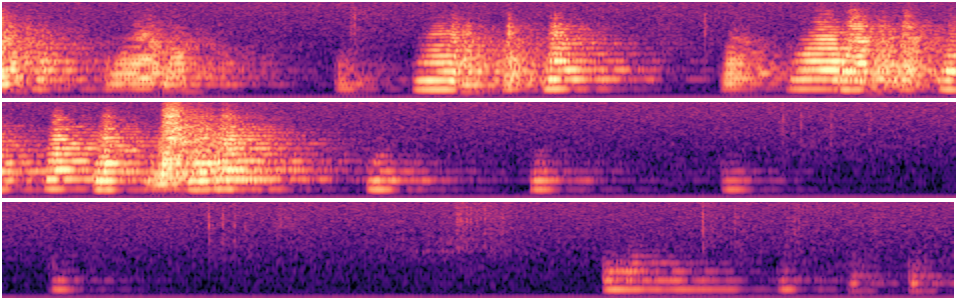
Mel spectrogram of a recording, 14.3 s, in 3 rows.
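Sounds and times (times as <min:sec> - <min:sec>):
horn: 0:00.0 - 0:09.0, 0:09.7 - 0:10.3, 0:12.5 - 0:14.3.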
